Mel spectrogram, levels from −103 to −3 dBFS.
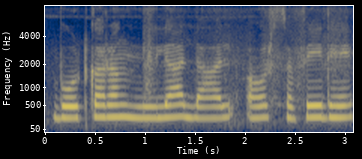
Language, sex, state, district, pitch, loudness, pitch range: Hindi, female, Uttar Pradesh, Etah, 245 Hz, -27 LUFS, 235-255 Hz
